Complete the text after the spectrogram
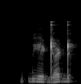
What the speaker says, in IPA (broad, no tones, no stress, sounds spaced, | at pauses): ɓ i ɖ ə ɖ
